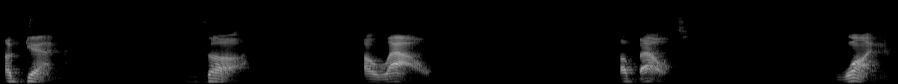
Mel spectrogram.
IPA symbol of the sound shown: ə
